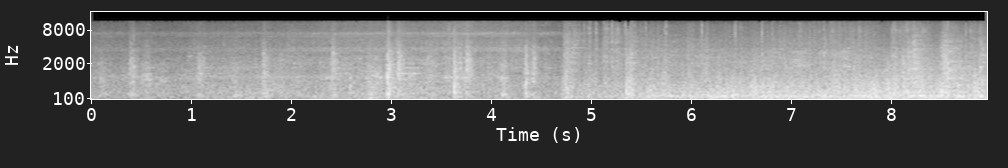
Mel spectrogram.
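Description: Small industrial railway train on the move: wheels click and clank irregularly over the rail joints. About five seconds in, this gives way to a louder, steady rumble of running wheels as the train gathers speed.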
